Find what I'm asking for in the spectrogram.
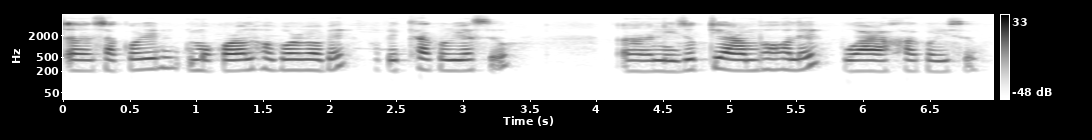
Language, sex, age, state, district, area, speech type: Assamese, female, 30-45, Assam, Lakhimpur, rural, spontaneous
